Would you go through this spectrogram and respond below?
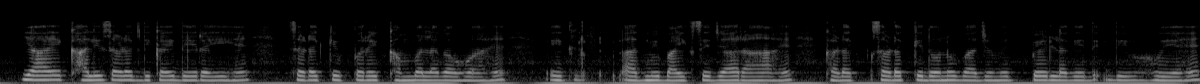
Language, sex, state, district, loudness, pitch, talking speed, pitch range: Hindi, female, Bihar, East Champaran, -33 LUFS, 190 Hz, 170 wpm, 185-195 Hz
